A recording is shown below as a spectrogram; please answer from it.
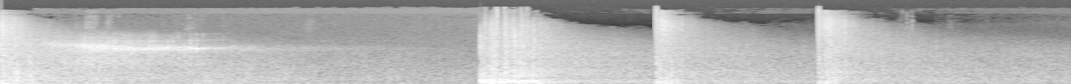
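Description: Aerial firework shells bursting: a sharp bang right at the start, then three more about five, six and a half and eight seconds in. Each bang is followed by a long echoing fade.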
